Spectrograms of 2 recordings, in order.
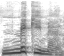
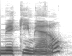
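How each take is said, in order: First: The name is said firmly and confidently. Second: The name is said hesitantly, like a question. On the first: The speaker is sure of the answer. The speaker calls it right. "I should have said it with more confidence" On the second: The speaker doubts the answer. The speaker calls it wrong. "hesitantly correct"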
